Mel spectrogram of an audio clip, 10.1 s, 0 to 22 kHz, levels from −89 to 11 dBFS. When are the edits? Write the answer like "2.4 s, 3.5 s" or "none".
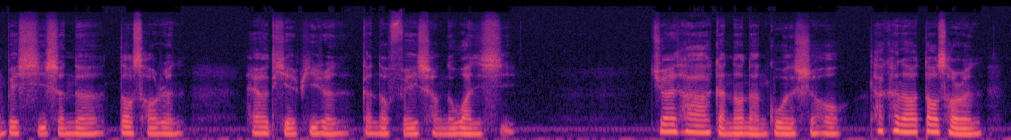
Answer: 3.5 s, 8.7 s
